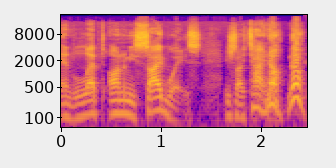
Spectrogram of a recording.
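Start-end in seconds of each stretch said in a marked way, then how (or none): 1.9-2.4 raised, loud voice of alarm; mock frantic plea. Manager leaping on the agent to stop him, urgent cry. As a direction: imitate someone urgently holding a friend back.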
